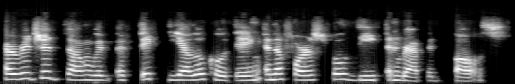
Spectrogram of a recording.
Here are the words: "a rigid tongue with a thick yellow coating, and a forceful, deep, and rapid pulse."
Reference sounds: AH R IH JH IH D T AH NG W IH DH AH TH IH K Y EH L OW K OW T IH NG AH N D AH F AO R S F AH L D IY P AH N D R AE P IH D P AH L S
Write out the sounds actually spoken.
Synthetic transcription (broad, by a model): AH R IH JH IH D T AH NG W IH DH AH TH IH K Y EH L OW K OW T IH NG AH N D AH F AO R S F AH L D IY P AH N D R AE P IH D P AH L S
